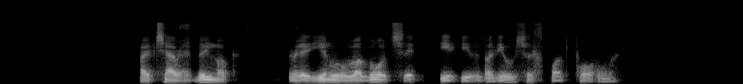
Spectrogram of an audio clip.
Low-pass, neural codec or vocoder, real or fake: 7.2 kHz; codec, 16 kHz, 0.5 kbps, FreqCodec, larger model; fake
